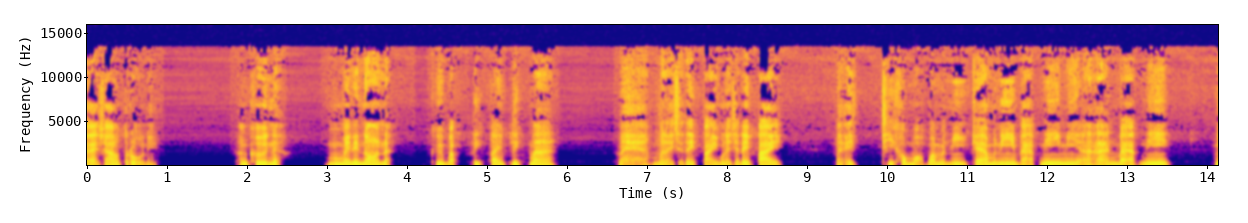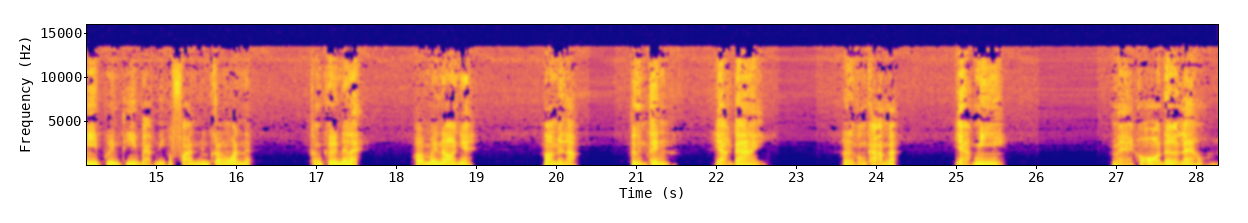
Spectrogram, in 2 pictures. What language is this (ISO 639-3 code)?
tha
